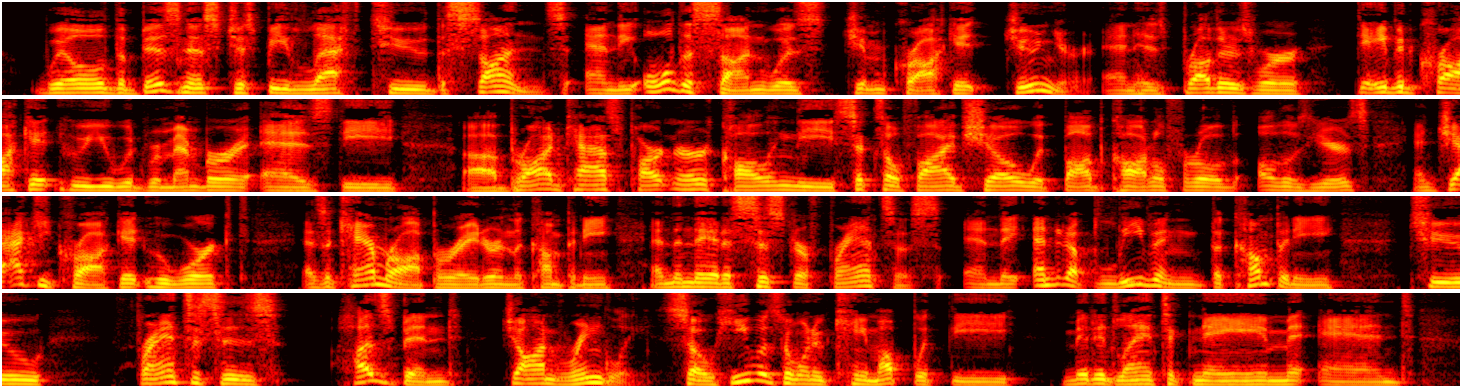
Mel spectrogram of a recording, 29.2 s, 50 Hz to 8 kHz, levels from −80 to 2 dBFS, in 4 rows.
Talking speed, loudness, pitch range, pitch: 185 wpm, -24 LUFS, 110-135 Hz, 120 Hz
